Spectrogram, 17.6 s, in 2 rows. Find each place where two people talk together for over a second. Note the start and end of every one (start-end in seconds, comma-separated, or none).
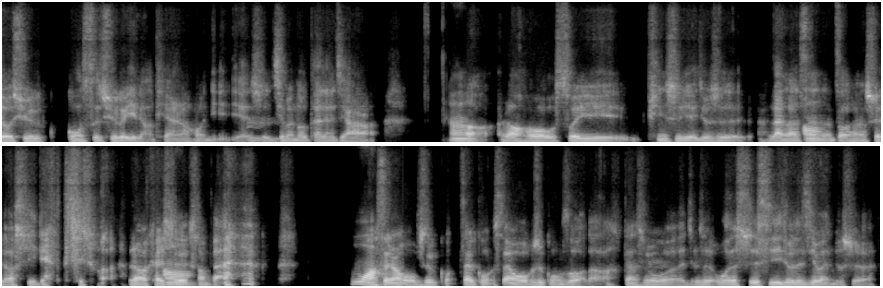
none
